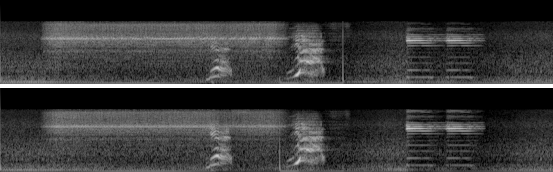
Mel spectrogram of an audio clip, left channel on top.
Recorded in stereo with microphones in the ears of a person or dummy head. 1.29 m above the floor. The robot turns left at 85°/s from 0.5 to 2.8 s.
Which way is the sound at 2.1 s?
80° right.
